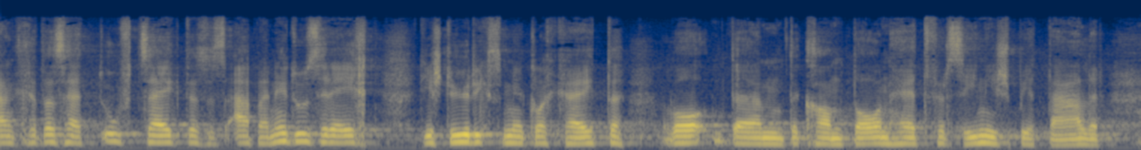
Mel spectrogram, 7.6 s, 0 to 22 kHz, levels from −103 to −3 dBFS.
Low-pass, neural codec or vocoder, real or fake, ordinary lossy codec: 14.4 kHz; none; real; none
